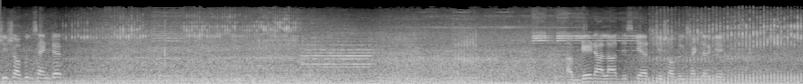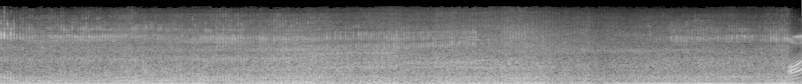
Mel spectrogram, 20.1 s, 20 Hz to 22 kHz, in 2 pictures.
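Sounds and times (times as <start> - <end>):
low traffic rumble: 0.0 - 20.0
vehicle engines: 0.0 - 20.0.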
